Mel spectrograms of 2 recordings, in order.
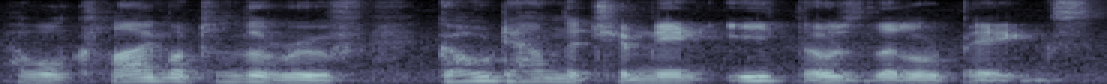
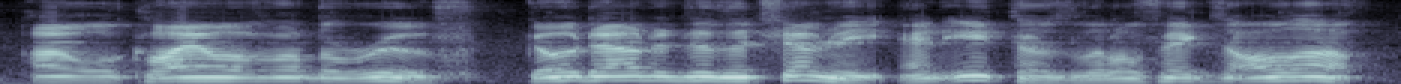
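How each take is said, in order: First: It is said in a soft angelic voice. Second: It is said imitating a Heavy Rain character.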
